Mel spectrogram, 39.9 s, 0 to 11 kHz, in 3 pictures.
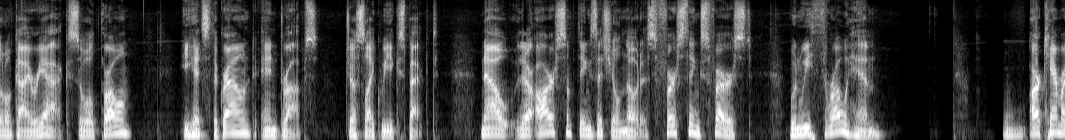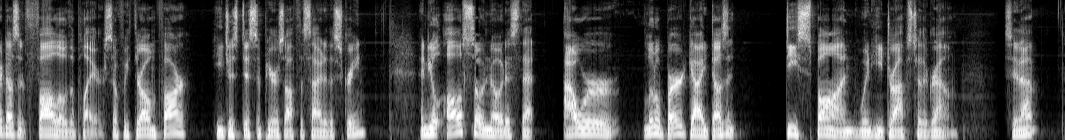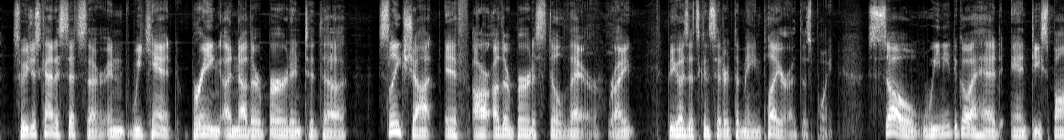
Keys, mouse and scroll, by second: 0.0-10.7 drag, 11.6-12.8 drag, 14.3-15.3 drag, 18.0-19.1 drag, 19.4-20.4 drag, 22.3-23.4 drag.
